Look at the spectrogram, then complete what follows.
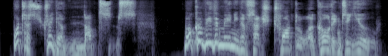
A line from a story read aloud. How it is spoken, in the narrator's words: Lizaveta Prokofievna asked sharply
